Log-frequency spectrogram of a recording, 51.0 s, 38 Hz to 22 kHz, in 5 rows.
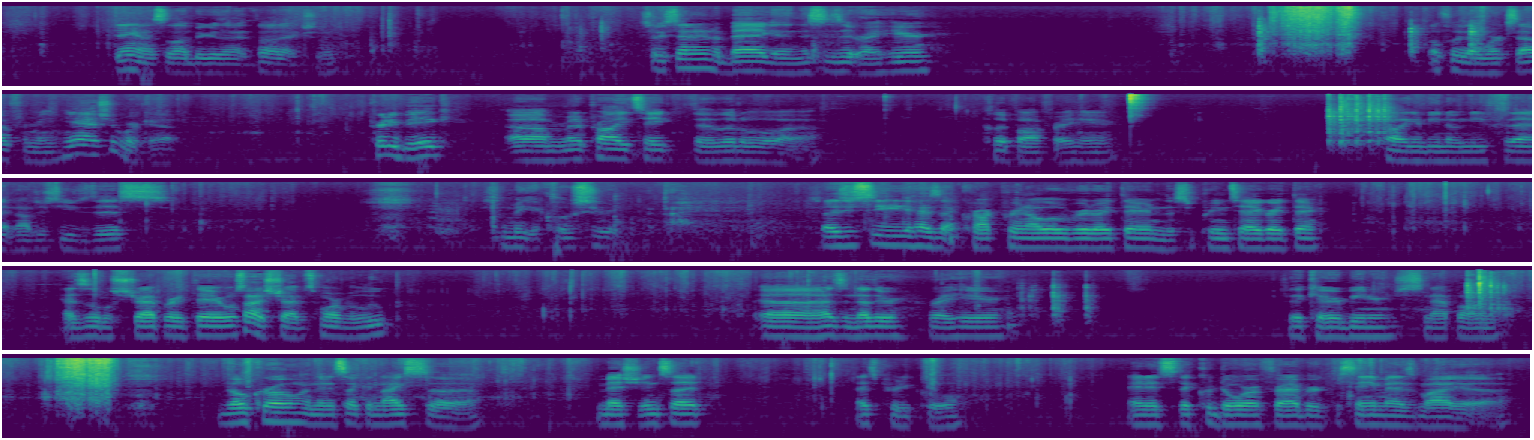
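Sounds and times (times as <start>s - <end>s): nylon pouch rustling: 7.8s - 9.4s, 29.4s - 30.8s, 33.2s - 35.6s, 40.7s - 44.8s, 45.4s - 48.2s
fabric rubbing: 40.8s - 44.8s.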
